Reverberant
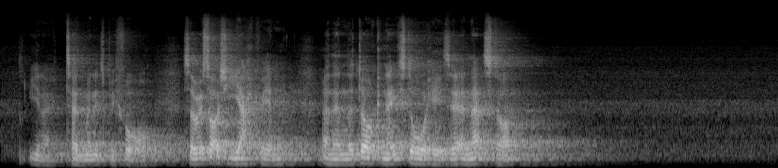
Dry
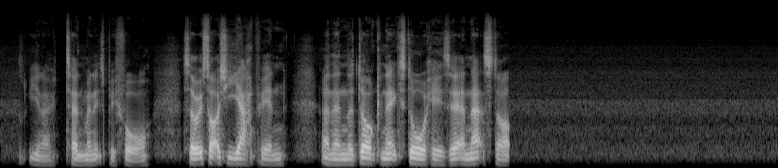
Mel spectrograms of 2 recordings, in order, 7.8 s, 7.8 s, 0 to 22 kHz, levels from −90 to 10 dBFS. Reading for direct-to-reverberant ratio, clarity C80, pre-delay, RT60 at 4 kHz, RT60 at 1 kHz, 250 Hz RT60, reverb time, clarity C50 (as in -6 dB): 4.0 dB, 8.5 dB, 9 ms, 1.2 s, 1.6 s, 2.7 s, 2.0 s, 7.0 dB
